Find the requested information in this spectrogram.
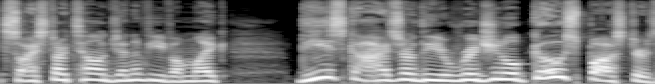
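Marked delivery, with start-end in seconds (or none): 1.9-4.1 louder, higher excited explaining; retold excitement. Dad telling his daughter about the cast, excited. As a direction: tell it like thrilling news to a child. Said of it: "and I'm all excited".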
